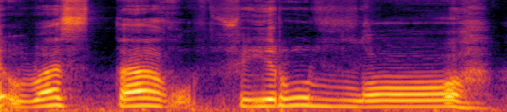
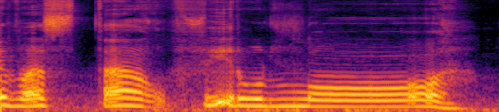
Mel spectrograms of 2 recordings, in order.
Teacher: یہ ہا کا زبر حالت وقف میں حذف ہو جائے گا، اور لفظ اللہ کے لام کو موٹا پڑھیں گے کیونکہ لفظ اللہ کے لام سے پہلے پیش ہے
